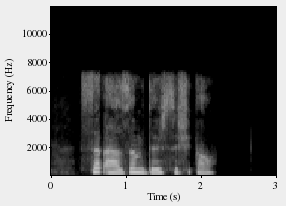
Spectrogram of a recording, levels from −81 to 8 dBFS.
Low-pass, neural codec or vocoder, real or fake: 7.2 kHz; codec, 16 kHz, 2 kbps, FunCodec, trained on LibriTTS, 25 frames a second; fake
